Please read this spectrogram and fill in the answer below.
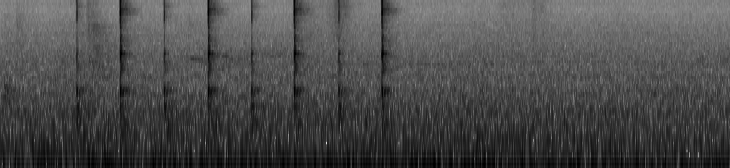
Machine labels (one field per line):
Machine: valve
